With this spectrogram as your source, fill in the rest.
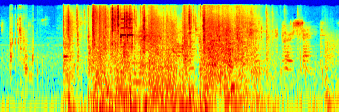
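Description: A wooden crate smashes and splinters loudly.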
